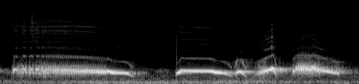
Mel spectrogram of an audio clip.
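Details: Spotted dove, a local tekukur or Kelantan derkuku, delivering a long, gently falling coo, then a shorter phrase of level and slightly rising mellow notes.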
